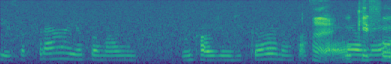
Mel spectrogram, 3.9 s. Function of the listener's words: taking over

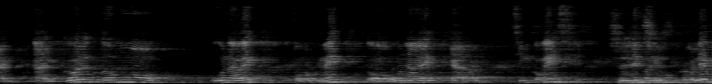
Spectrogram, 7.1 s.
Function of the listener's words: listening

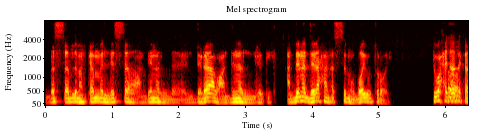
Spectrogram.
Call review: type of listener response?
listening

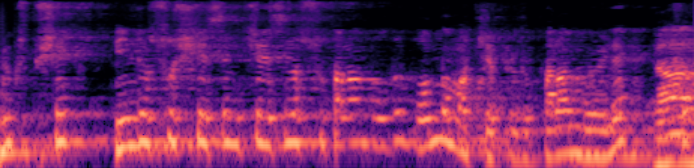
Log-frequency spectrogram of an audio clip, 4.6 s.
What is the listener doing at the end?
taking over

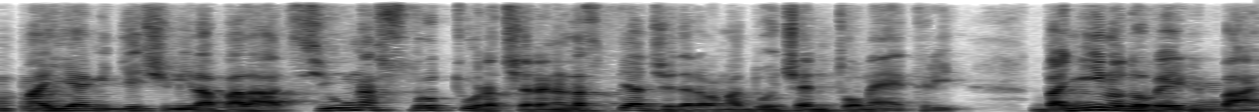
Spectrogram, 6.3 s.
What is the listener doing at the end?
listening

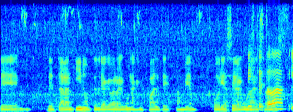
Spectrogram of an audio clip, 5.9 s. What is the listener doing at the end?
taking over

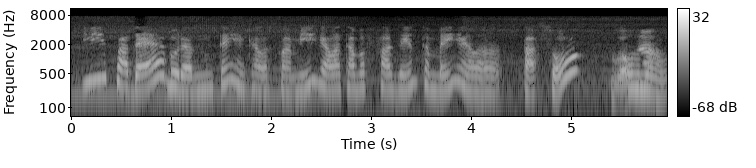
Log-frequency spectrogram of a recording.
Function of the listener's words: taking over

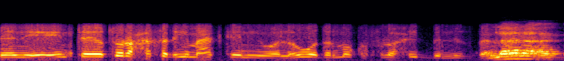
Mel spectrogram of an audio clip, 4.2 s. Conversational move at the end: taking over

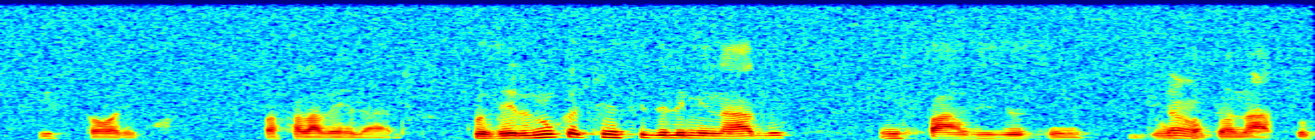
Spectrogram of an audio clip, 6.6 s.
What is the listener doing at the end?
taking over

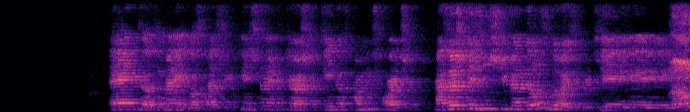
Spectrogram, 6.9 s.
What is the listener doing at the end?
taking over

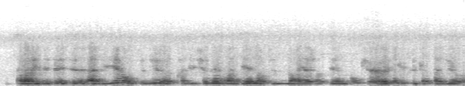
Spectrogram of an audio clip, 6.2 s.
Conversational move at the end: listening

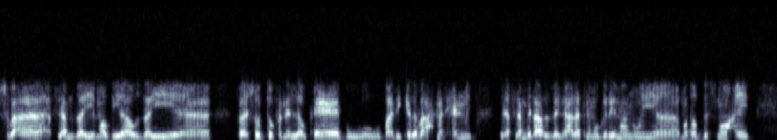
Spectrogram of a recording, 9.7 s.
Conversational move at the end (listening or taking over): listening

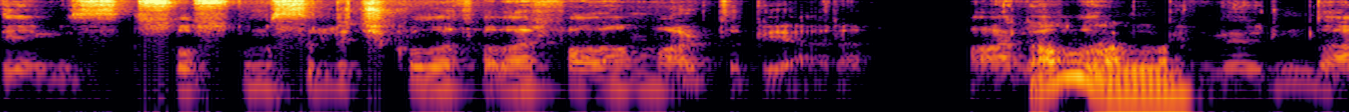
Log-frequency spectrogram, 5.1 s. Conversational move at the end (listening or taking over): listening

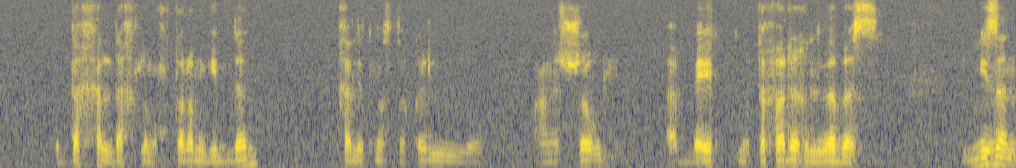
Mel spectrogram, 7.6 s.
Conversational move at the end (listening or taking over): listening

